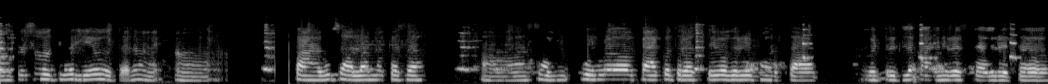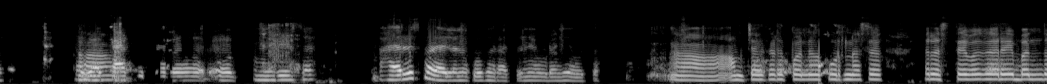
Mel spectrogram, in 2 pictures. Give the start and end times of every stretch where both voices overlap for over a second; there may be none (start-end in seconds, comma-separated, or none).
none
